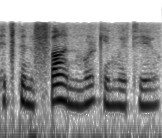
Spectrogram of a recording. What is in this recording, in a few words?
Its Been Fun, Cheesy Lo-Fi Sound Effects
